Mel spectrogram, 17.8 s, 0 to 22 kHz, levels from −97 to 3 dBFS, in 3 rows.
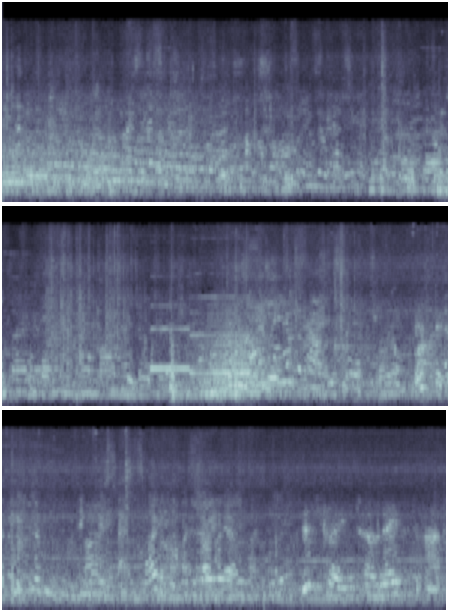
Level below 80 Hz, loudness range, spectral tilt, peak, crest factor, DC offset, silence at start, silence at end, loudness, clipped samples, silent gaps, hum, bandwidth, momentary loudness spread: -68 dBFS; 7 LU; -4.5 dB/octave; -8 dBFS; 20 dB; under 0.1%; 0 s; 0 s; -28 LUFS; under 0.1%; none; none; 15.5 kHz; 9 LU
